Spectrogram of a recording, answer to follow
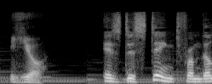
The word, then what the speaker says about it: ё: The letter Йо. is distinct from the letter Є. in its pronunciation. From a pronunciation standpoint, the letter Йо. represents a combination of the sounds Є. О. Є. О. Йо.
